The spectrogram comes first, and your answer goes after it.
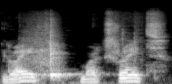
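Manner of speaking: normal talking voice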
